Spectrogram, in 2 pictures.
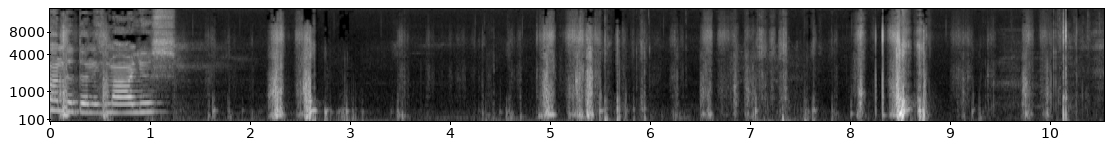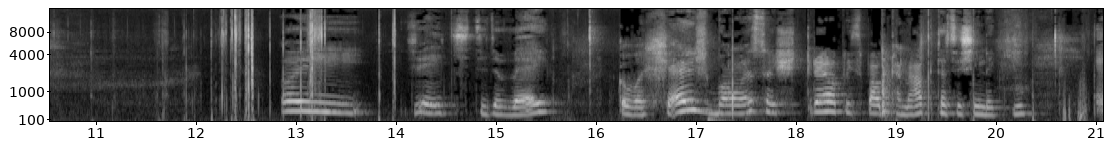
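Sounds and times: toys rustling and scraping: 0.0 - 10.5.

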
